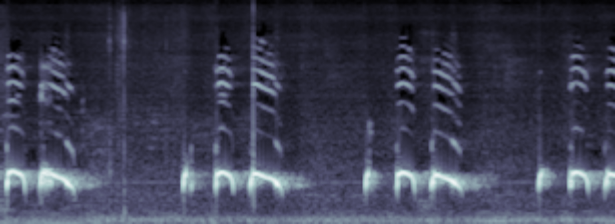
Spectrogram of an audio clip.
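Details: Spotted dove from open fields with its 'không hậu' coo lacking the end note, used to call in wild doves for trapping. Four phrases of three low, rounded coos follow at even intervals, with a sharp click between the first two.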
